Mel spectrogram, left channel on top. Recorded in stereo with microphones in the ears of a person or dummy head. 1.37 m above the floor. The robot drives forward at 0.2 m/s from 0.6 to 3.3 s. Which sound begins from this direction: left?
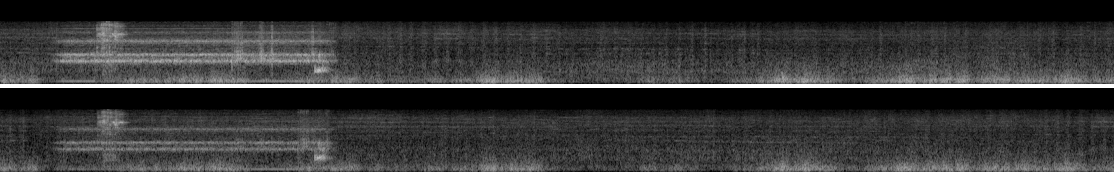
A camera shutter, at 1.0 s.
